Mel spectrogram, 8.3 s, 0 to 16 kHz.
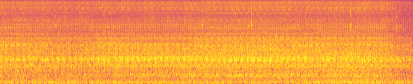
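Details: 2018 Honda Ridgeline Sport petrol V6, about 30,000 km: intermittent high-pitched chirp/squeak from passenger side of engine at cold-start idle, parked, not in sync with RPM; goes away once warmed up; recurred on three occasions.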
